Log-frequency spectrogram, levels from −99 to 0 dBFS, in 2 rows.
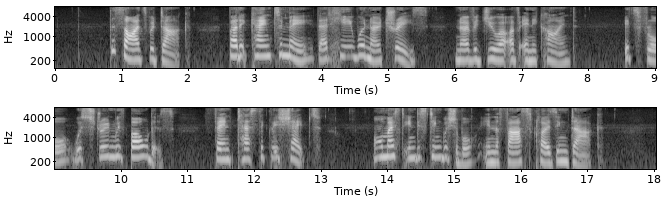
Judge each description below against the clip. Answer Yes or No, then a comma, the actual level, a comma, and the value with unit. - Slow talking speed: Yes, slow, 115 wpm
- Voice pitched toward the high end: Yes, high, 225 Hz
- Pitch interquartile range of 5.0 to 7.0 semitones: Yes, wide, 5.6 semitones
